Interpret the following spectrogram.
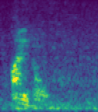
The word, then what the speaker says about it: Handel: Handel is the way it's pronounced.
